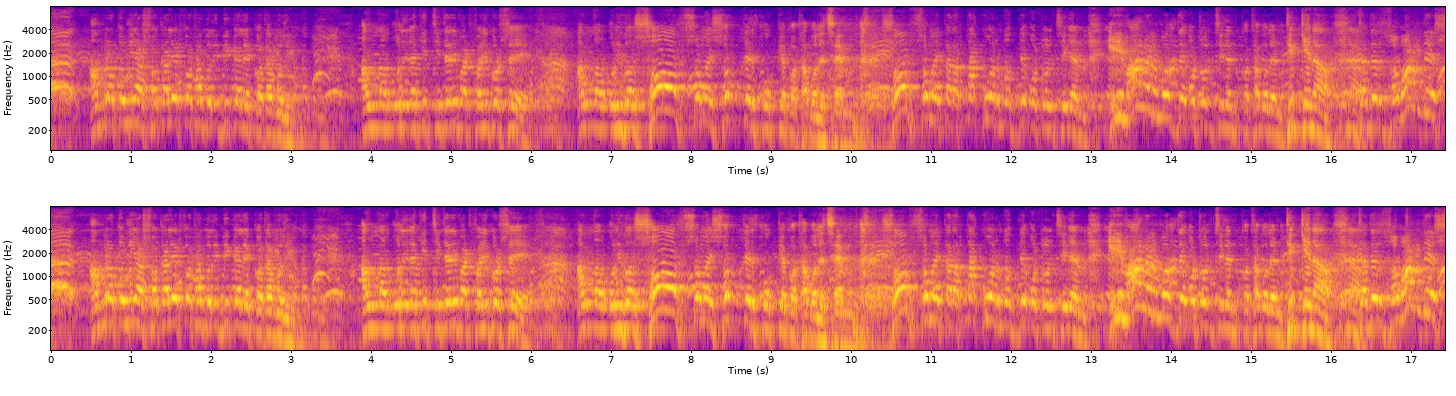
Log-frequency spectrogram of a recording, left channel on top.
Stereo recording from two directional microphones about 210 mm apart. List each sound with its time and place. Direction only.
0.5 s a man's voice: 15° right (ahead or behind)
